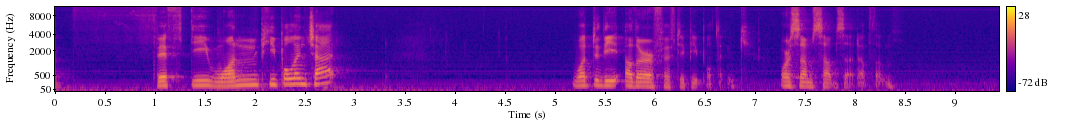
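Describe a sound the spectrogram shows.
A man speaks calmly into a close microphone, in short bursts.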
